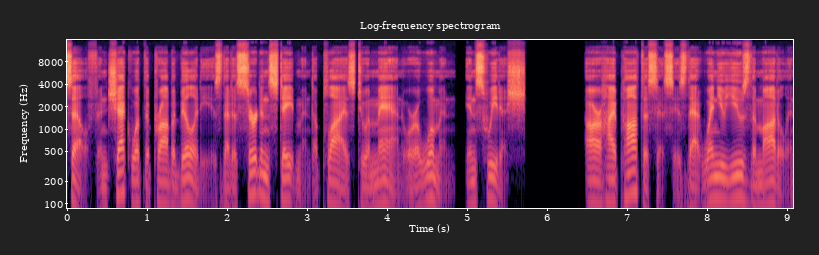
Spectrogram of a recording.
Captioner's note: in Swedish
